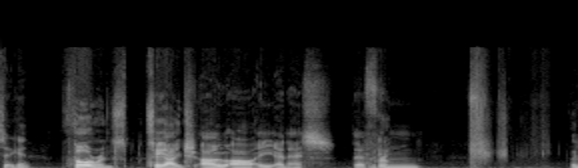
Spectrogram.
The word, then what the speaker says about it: Thorens: Thorens, TD-160. Pronounce it again? Thorens, T-H-O-R-E-N-S.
